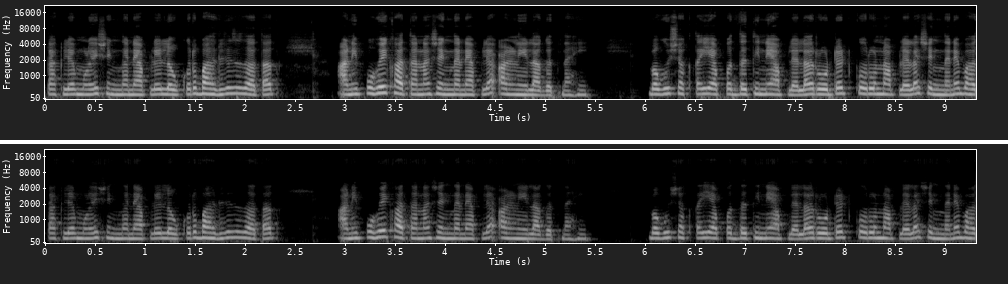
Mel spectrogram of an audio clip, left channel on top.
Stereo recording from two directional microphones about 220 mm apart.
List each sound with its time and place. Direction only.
0.0 s speech: 30° left (ahead or behind)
